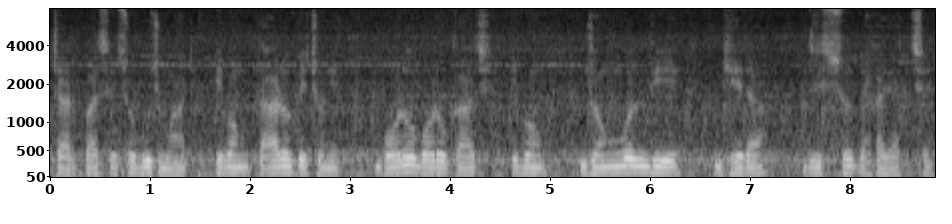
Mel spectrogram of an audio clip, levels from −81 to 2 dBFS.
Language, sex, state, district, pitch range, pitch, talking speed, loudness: Bengali, male, West Bengal, Jalpaiguri, 105-115 Hz, 110 Hz, 110 wpm, -22 LUFS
